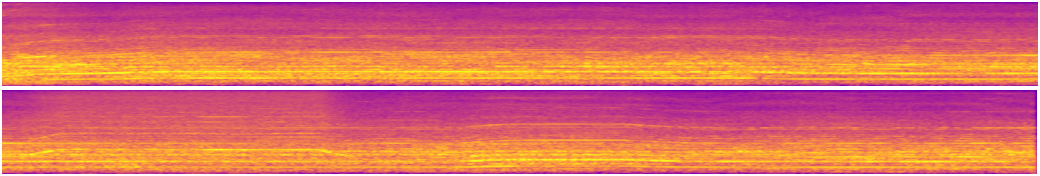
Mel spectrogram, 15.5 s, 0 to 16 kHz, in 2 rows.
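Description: Cordless leaf blowers, a Hyundai and a Makita DUB362Z, run with a loud steady motor whine that steps up and down in pitch several times as the trigger is worked, with no voices.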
